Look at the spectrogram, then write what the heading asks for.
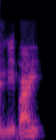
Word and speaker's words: Levi: O, por ejemplo, cuando hablan no sé, el apellido Levi, no se dice Levi, se dice Levi, Como los blue jeans.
